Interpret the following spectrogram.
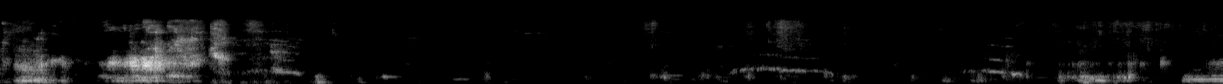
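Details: Cane Corso (Italian Mastiff) from a breeder's pack west of Nashville, Tennessee: a loud, rough bark burst early on, then quiet soft whines and, near the end, low grumbling growls in an indoor room.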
